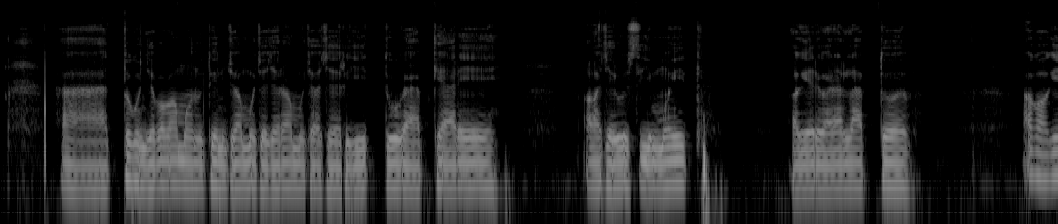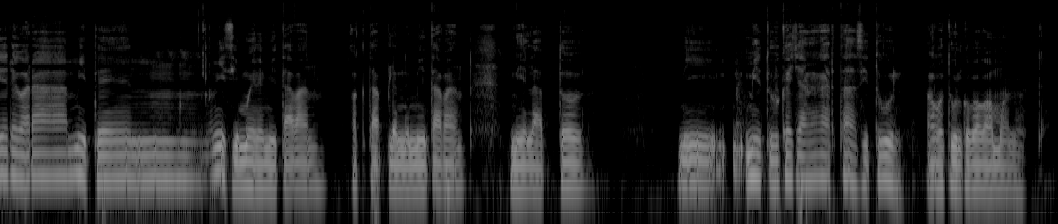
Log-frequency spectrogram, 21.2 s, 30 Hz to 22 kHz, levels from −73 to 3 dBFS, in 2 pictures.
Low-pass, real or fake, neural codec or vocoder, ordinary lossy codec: none; fake; vocoder, 44.1 kHz, 128 mel bands every 256 samples, BigVGAN v2; none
